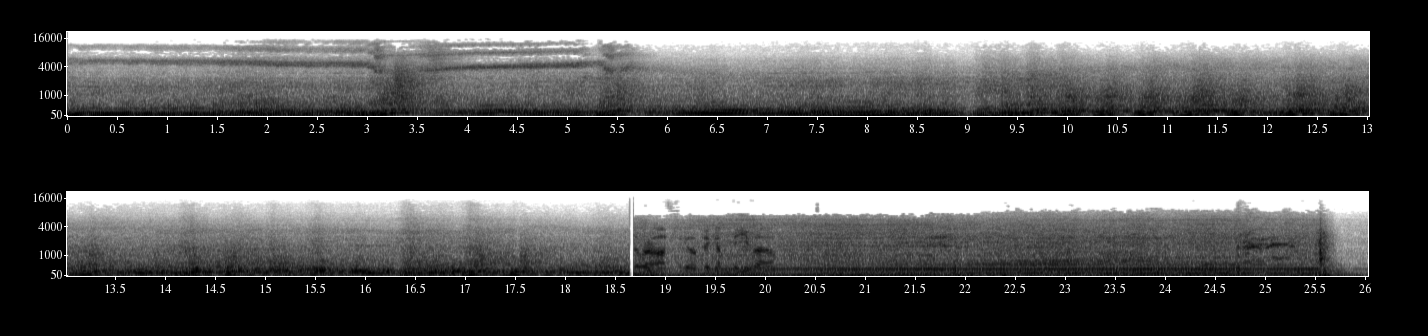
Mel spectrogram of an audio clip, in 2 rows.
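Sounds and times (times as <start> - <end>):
car engine revving: 0.0 - 26.0
high whine: 18.7 - 26.0.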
